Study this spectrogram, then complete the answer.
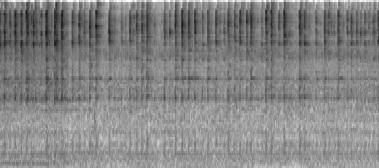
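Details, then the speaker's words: First start of Kayla's two-stroke motor: buzzy slightly uneven idle with blubbery burble, running rich for break-in, smoky. "Break the thing idle. It is richer than where it's supposed to be. Gotta turn the fan on."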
